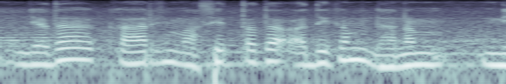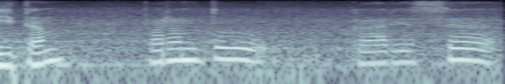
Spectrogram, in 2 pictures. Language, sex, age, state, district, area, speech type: Sanskrit, male, 18-30, Assam, Kokrajhar, rural, spontaneous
